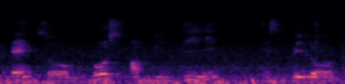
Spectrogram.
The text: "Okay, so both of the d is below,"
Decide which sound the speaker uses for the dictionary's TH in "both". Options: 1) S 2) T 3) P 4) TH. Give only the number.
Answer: 1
